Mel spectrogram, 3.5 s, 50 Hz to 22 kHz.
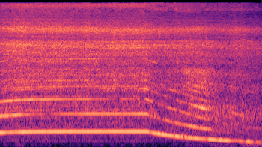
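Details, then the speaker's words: Three-year-old 2021 Bissell AeroSwift Compact upright vacuum, model 2612: loud high siren-like whine, steady then sliding down as motor spins down; bad, worn motor suspected, needs servicing. "yep sounds like a siren damn that really sucks"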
